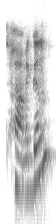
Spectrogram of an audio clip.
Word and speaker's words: ptarmigan: Okay, now is silent in the groups of letters PN, PS, PT. For example, pneumonia, pneumatic, psychic, pseudo, ptarmigan, receipt.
